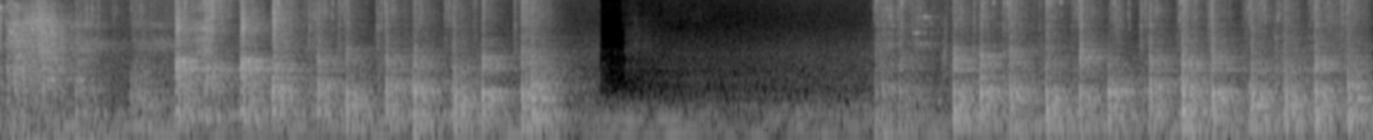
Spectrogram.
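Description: Footsteps scuff on a dusty floor.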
